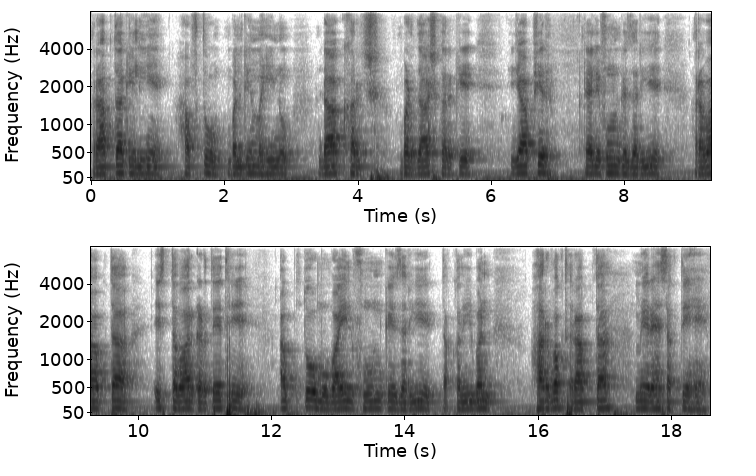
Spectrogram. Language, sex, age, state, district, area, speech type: Urdu, male, 30-45, Delhi, Central Delhi, urban, spontaneous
